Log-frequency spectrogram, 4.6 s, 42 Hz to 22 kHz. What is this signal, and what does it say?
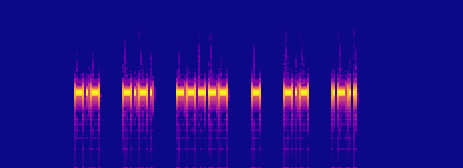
Morse code, heard as a keyed tone, about 46 wpm, spaced as for 26 wpm, 690 Hz. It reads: KC0TKL
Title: USA Call Signs - 6 Characters - 3x Character Spacing - 45wpm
